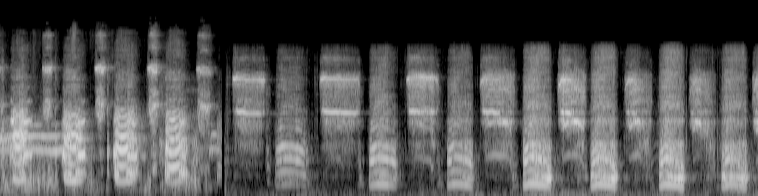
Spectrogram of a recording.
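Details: Donkey braying in a rapid run of harmonic, see-sawing notes, about one and a half per second, with higher, thinner tones in the first few seconds and steadier, lower-pitched heaving pulses after.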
